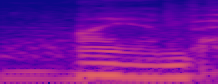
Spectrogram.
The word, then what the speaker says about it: iamb: How do you pronounce it? I am. IAMB. IAMB. Like iambic pentameter.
